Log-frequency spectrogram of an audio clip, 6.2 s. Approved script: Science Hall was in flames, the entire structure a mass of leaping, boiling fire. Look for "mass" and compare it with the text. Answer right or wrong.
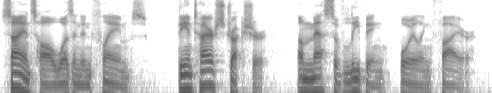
wrong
